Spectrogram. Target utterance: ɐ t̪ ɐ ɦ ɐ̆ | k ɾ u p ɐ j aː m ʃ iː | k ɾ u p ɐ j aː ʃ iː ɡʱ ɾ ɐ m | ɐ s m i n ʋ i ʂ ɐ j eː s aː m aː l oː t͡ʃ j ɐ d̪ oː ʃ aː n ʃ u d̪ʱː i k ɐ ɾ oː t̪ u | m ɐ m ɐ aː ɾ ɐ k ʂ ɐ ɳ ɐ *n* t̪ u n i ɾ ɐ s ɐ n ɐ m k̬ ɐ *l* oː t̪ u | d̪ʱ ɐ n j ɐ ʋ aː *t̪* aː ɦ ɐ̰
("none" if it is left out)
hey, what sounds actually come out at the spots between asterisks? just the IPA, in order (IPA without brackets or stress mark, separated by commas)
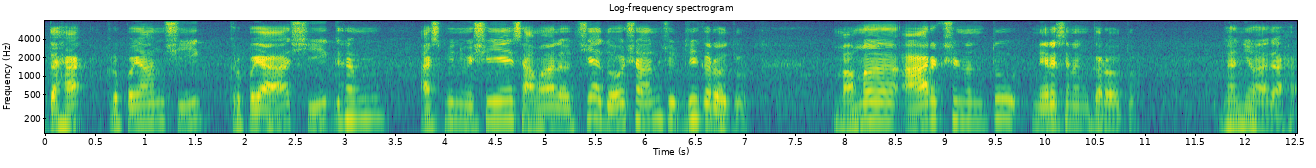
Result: n, ɾ, d̪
